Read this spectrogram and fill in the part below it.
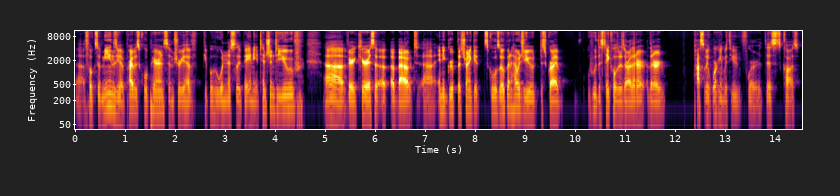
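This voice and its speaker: A man's voice: on the low side, fairly even intonation, a little fast, gravelly, a bit bright, clear, resonant tone, no echo, clean studio sound. A man hosting a podcast, asking long, conversational, rambling questions. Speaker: podcast host. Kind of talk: interview questions.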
